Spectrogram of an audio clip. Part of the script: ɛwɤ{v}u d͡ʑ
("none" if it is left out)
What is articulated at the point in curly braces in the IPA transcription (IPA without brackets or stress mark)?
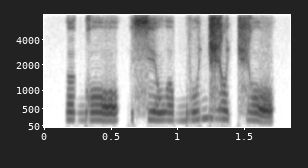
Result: b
